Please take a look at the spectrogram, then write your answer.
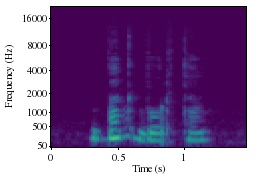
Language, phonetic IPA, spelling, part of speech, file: Polish, [baɡˈburta], bakburta, noun, LL-Q809 (pol)-bakburta.wav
